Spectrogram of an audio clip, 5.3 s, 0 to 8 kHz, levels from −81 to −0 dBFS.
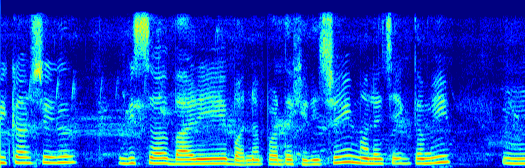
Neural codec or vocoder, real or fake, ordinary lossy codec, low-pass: none; real; AAC, 48 kbps; 7.2 kHz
